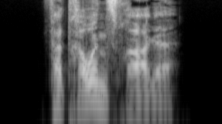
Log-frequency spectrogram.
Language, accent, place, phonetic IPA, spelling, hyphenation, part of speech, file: German, Germany, Berlin, [fɛɐ̯ˈtʁaʊ̯ənsˌfʁaːɡə], Vertrauensfrage, Ver‧trau‧ens‧fra‧ge, noun, De-Vertrauensfrage.ogg
- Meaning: 1. question of trust 2. motion of confidence, vote of confidence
